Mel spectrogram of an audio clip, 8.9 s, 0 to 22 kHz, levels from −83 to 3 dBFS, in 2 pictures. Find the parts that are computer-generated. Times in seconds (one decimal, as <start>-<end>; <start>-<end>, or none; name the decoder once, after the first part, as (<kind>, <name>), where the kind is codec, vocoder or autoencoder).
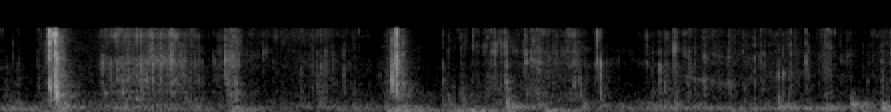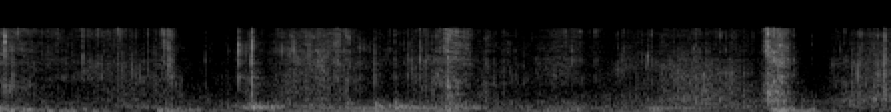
none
